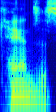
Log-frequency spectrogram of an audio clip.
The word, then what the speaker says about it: Kansas: It is the English spelling, though, so naturally you pronounce the final S. So if France had nothing to do with this, it would be Arkansas and Kansas.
